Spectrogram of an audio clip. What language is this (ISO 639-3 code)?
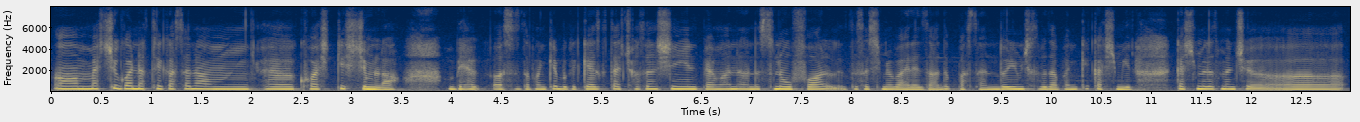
kas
